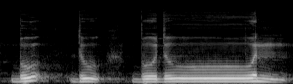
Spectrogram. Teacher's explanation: ba is light and dal is light. So you have to stretch the dal out.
